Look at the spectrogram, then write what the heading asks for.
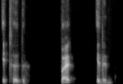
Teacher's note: The way we naturally say this, are you ready? It's with a flapped D.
